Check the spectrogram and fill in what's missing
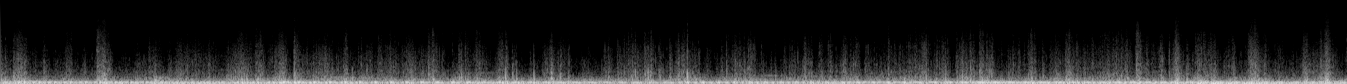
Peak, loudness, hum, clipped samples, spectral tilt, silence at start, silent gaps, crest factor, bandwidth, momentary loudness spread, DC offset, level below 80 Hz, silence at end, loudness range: -2 dBFS; -19 LUFS; none; under 0.1%; -11 dB/octave; 0 s; none; 14 dB; 2.7 kHz; 4 LU; under 0.1%; -20 dBFS; 0 s; 3 LU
